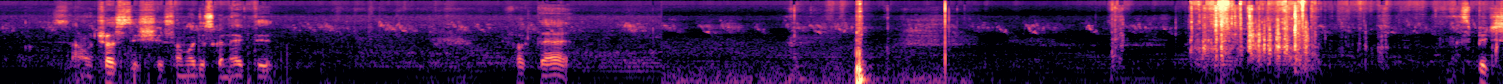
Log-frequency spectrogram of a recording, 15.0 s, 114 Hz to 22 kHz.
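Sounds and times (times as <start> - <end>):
loud knock: 8.6 - 8.8
rustling: 11.9 - 14.0.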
